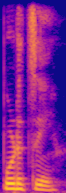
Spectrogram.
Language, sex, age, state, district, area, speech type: Marathi, female, 18-30, Maharashtra, Mumbai Suburban, rural, read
